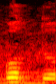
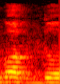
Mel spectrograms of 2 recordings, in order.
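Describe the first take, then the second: No difference in how they are said.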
